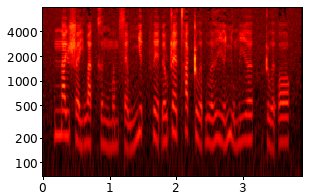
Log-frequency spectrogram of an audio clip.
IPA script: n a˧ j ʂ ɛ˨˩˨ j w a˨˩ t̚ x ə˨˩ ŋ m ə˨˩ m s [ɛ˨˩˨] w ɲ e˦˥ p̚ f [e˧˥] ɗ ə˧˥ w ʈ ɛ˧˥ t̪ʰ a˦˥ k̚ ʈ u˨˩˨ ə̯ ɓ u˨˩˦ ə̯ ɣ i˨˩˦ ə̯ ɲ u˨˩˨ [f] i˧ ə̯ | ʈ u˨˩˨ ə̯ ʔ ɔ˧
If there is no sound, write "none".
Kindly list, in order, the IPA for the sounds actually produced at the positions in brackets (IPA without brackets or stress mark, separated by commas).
ɛ˨˩˨, e˨˩, m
